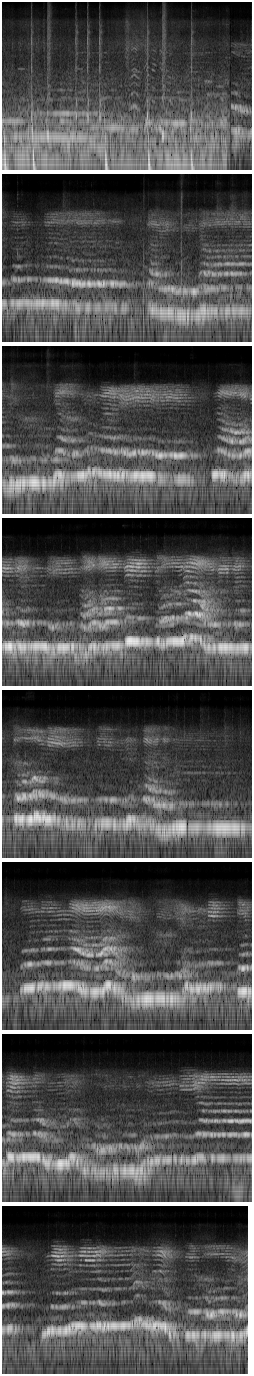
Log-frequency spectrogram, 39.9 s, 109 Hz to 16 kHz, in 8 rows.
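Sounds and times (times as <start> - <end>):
children singing slow melody: 0.0 - 39.9.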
